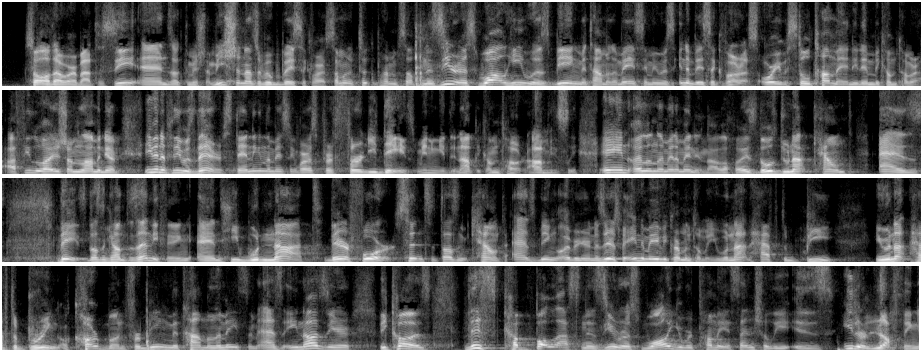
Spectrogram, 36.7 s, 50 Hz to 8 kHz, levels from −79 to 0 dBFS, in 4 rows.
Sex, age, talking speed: male, 20-39, 185 wpm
